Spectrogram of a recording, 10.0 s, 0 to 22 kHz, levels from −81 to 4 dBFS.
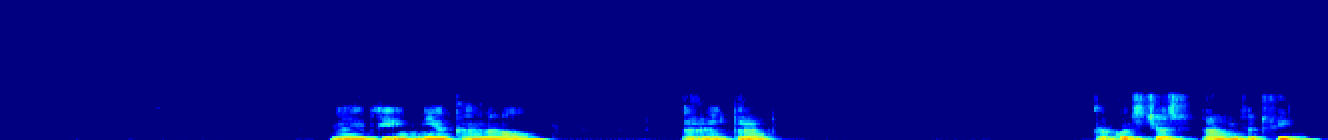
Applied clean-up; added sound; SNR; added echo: neural mask model DeepFilterNet 3.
